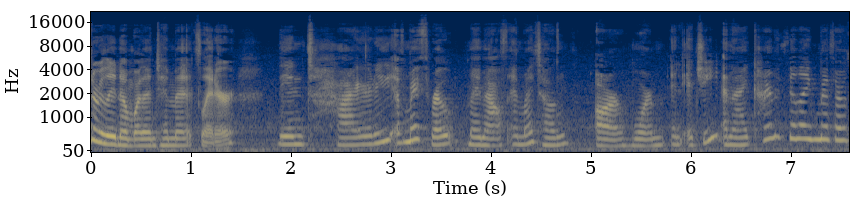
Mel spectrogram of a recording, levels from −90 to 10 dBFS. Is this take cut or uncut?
uncut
